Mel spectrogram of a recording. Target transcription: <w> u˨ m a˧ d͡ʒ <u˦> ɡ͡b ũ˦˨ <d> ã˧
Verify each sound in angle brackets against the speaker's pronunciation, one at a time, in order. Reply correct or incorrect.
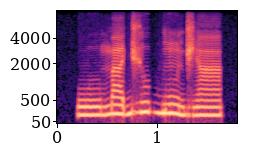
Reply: correct, correct, incorrect: d͡ʒ

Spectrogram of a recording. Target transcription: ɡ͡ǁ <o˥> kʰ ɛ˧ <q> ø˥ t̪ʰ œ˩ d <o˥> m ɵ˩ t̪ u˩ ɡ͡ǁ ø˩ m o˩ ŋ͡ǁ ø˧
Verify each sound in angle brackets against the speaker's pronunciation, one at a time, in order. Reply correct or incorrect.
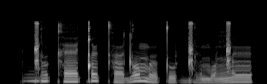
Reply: incorrect: ɵ˥, incorrect: ǃ, correct

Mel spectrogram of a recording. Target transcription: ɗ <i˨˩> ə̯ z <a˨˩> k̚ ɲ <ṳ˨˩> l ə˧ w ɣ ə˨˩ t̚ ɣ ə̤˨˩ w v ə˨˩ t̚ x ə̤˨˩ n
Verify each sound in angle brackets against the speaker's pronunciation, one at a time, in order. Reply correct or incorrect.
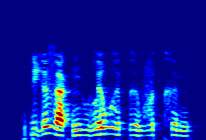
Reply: incorrect: ḭ˧˥, correct, correct

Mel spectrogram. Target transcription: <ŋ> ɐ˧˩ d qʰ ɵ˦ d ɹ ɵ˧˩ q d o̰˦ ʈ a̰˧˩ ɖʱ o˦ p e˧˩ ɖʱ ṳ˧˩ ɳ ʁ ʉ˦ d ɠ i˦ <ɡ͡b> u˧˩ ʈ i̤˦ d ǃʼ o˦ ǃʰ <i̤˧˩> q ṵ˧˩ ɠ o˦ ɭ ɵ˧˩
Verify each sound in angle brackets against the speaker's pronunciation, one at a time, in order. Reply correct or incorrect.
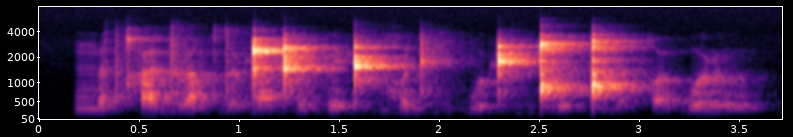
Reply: correct, incorrect: ɓ, incorrect: ḭ˧˩

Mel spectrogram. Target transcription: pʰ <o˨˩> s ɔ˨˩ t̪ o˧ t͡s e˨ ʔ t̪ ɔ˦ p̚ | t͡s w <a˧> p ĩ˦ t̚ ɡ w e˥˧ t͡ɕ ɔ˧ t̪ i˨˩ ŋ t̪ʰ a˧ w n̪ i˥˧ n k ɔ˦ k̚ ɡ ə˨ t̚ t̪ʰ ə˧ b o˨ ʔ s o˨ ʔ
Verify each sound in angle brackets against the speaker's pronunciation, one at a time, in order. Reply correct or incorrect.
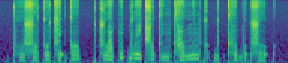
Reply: incorrect: u˨˩, correct

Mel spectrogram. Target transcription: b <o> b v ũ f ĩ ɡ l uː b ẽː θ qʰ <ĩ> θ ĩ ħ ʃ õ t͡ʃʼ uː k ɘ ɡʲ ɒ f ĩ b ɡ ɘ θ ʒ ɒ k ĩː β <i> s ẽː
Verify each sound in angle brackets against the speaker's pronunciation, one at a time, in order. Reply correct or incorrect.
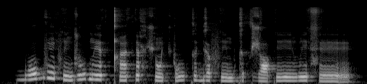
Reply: incorrect: oː, correct, incorrect: ĩ

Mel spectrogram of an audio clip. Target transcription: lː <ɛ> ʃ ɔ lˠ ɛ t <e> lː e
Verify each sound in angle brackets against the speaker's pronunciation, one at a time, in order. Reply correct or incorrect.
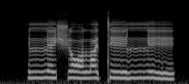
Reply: correct, correct

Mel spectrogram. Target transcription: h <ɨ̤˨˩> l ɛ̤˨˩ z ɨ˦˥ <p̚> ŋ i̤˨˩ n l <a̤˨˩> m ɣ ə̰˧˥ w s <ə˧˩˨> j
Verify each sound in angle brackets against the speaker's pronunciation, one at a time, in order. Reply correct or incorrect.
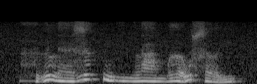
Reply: incorrect: ɨ̰˧˥, incorrect: k̚, correct, correct

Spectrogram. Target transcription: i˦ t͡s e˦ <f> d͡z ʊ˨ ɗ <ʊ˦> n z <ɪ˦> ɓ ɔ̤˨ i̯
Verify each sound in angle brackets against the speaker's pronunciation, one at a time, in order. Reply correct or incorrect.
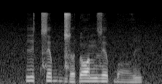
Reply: incorrect: b, incorrect: ɔ˦, correct

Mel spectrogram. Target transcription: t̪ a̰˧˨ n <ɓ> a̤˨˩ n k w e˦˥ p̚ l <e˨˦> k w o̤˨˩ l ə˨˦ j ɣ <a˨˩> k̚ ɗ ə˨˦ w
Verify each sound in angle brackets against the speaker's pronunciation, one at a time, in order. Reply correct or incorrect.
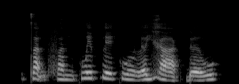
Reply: incorrect: f, correct, incorrect: aː˨˩

